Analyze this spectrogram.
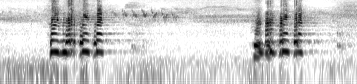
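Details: Trumpeter swans trumpeting loudly during courtship that renews the pair bond each spring and marks territory; two bursts of four resonant horn-like notes, half a second apart, separated by a quiet gap.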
